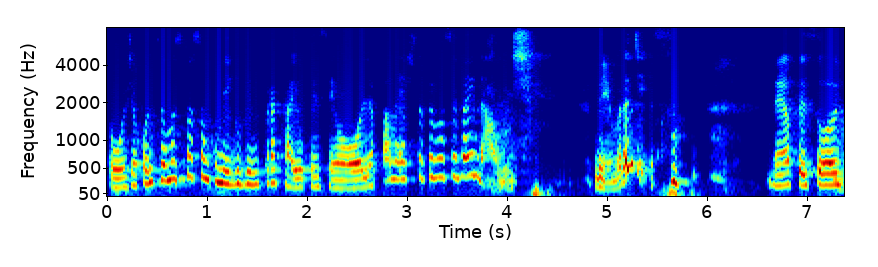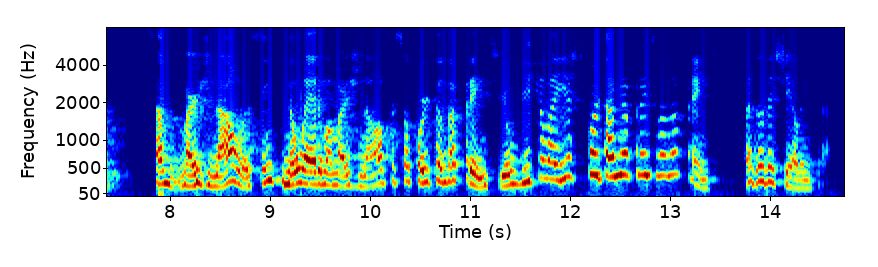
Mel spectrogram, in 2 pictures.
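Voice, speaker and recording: A woman's voice: on the high side, very animated, fairly quick, phone-quality sound. A woman giving a spiritist talk, speaking conversationally and often addressing the audience directly. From southern Brazil. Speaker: lecturer at a spiritist center.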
